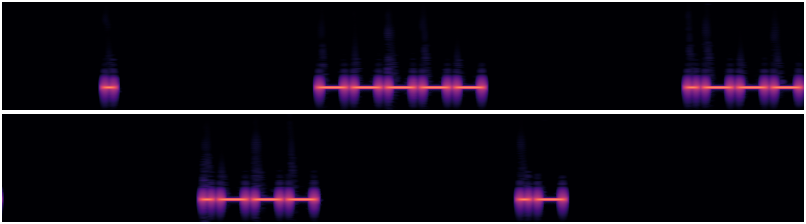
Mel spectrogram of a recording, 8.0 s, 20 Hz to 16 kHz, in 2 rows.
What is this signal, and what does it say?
Morse code, heard as a keyed tone, about 28 wpm, spaced as for 8 wpm, 700 Hz. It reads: E0JJA
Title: USA Call Signs - 6 Characters - 8x Character Spacing - 28wpm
